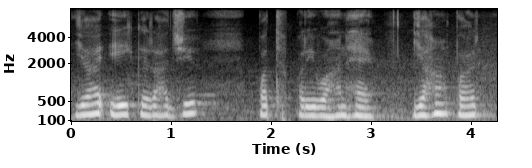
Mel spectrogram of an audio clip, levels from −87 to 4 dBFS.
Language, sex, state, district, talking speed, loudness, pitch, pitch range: Hindi, female, Jharkhand, Ranchi, 115 wpm, -15 LUFS, 195 Hz, 180-205 Hz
